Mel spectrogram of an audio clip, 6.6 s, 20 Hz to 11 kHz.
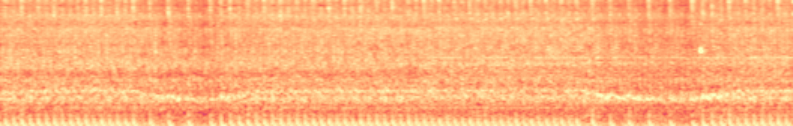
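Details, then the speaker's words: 1965 VW Beetle with Pertronix electronic ignition: low idle stumbles with uneven, lumpy firing that misses and hiccups; Pertronix failing again despite an earlier clamp fix, owner swapping back to the old ignition. Stumbling idle, cause suspected. "I didn't want to be uh that guy whose car was stumbling at idle everywhere I went and I just pulled it out and put in Old Reliable because here's what the patronix started doing right before I wanted to drive to this show"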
